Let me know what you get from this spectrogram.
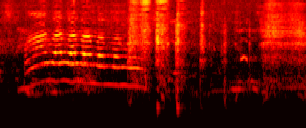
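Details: Indoors, a Bengal cat lets out a long wavering meow, slightly rising then falling, followed by clicks, bumps and a brief faint second chirp-like mew.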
